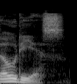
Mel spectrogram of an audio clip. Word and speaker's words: odious: it's odious at home I had always heard the first syllable of this word pronounced with a long o like OD but M and Madam swan made it short as in odd just think of it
